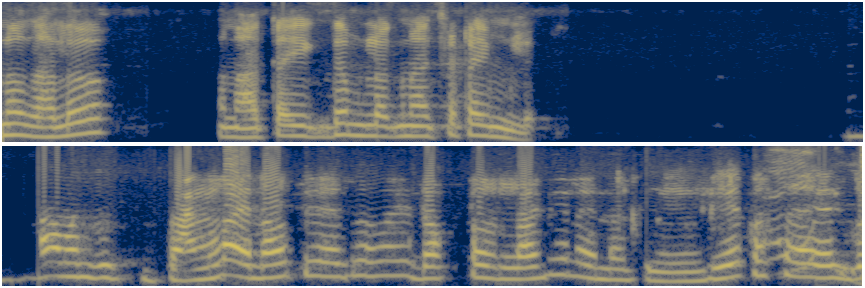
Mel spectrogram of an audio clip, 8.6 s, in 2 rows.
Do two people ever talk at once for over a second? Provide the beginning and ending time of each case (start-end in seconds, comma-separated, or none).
none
